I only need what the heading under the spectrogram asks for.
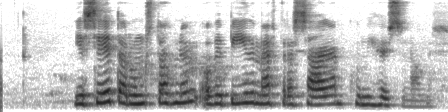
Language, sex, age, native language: Icelandic, female, 30-39, Icelandic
